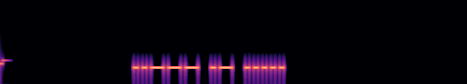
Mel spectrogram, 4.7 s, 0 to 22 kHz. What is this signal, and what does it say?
Morse code, heard as a keyed tone, about 28 wpm, 700 Hz. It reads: 2A5
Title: Common Cut Numbers - 3-Digit 28wpm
